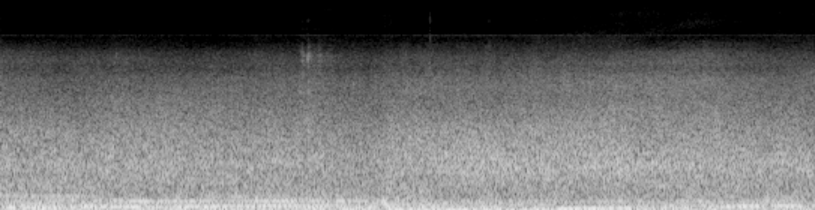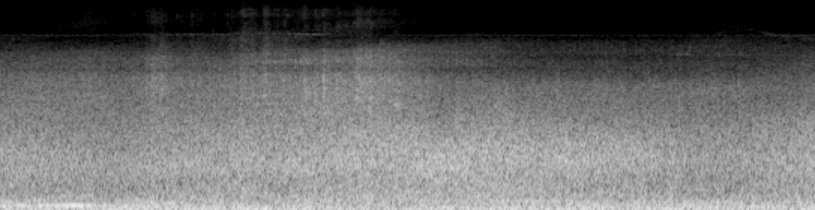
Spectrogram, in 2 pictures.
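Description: Cars drive past close by, with engines humming and tyres rolling on the road.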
